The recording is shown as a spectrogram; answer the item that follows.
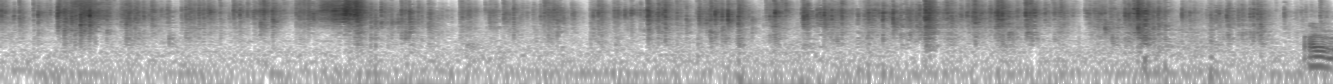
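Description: A foil trading-card pack wrapper being torn open and crinkled by hand, as irregular crackling with louder bursts of tearing foil every second or two.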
